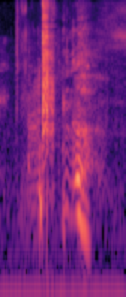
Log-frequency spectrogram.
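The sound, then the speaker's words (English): A single sneeze: a sharp, hissing burst followed by a short voiced 'choo'-like tail, fairly soft overall, with no talking around it. “And I'm going to sneeze.”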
